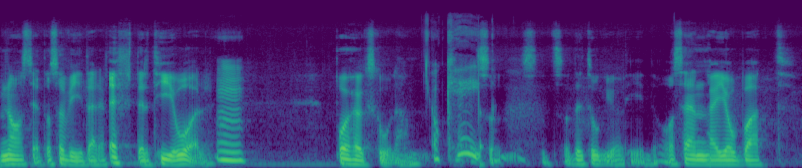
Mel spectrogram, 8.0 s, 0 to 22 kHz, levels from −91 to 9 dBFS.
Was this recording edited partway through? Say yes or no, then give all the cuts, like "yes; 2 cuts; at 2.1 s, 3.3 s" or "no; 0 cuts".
yes; 4 cuts; at 1.1 s, 4.8 s, 6.2 s, 7.1 s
